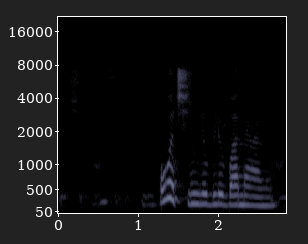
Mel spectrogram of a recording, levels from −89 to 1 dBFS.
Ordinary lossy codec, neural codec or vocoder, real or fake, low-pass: none; codec, 16 kHz, 2 kbps, FreqCodec, larger model; fake; none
